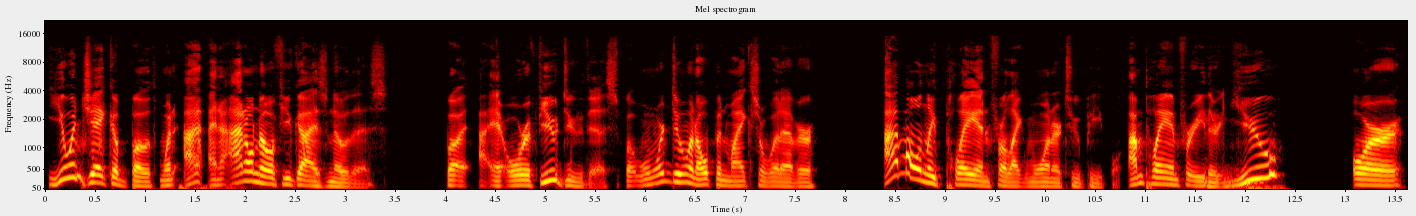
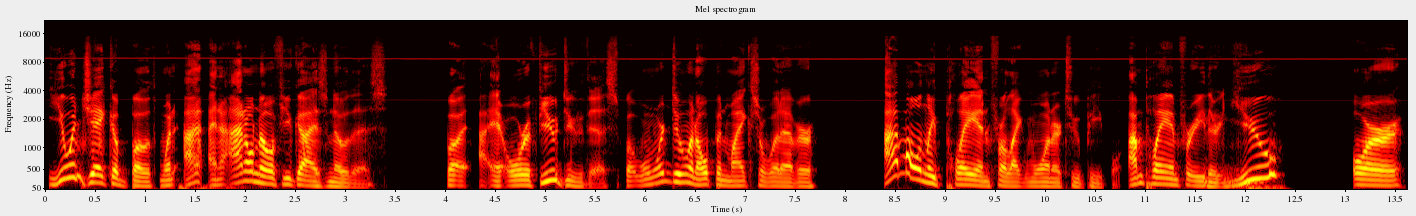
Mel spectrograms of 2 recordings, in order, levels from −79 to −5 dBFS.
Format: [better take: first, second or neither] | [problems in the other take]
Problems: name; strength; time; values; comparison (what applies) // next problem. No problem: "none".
first | high-pitched whine; faint; throughout; 8.5 kHz, 30 dB below the speech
